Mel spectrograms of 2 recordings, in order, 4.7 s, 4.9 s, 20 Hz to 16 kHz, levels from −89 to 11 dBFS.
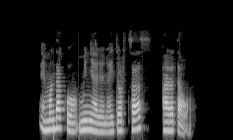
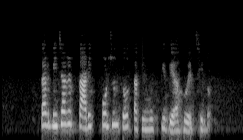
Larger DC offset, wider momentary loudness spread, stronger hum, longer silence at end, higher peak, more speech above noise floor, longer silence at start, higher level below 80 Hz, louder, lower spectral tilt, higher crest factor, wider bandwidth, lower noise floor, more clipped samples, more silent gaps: neither; about the same, 10 LU vs 10 LU; neither; first, 0.85 s vs 0.65 s; about the same, 0 dBFS vs -2 dBFS; first, over 76 dB vs 53 dB; about the same, 0.8 s vs 0.85 s; first, -56 dBFS vs -66 dBFS; first, -15 LUFS vs -20 LUFS; about the same, -8 dB/octave vs -9 dB/octave; about the same, 16 dB vs 18 dB; first, 6.8 kHz vs 4.1 kHz; first, under -90 dBFS vs -73 dBFS; neither; neither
